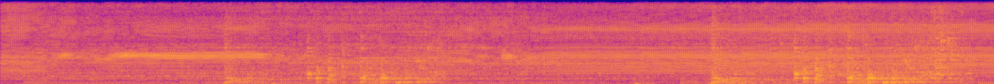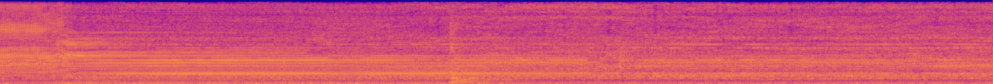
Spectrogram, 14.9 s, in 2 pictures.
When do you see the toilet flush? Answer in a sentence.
The toilet flush can be heard from 1.6 to 3.4 s, from 5.3 to 7.3 s and from 10.8 to 11.3 s.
